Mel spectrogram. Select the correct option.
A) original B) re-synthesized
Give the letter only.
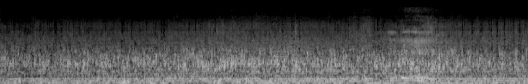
B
